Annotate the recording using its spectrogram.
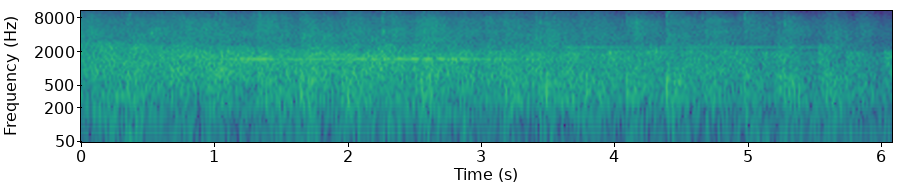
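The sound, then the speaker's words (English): Sustained audience applause for a family standing in the audience, a dense, steady wash of many hands clapping at an even loudness for about six seconds, with no voices standing out above it. “And could we have a round of applause for our lovely family?”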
